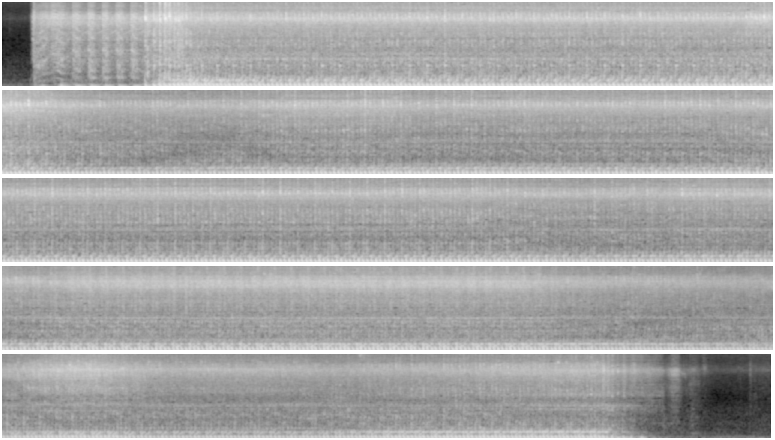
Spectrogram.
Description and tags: forklift running for a short time then shutting it off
